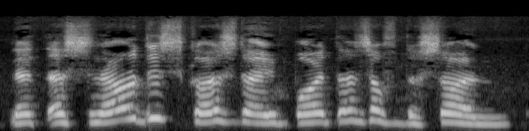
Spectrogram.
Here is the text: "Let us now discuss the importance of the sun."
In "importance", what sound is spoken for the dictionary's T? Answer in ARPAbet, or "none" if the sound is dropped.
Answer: T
